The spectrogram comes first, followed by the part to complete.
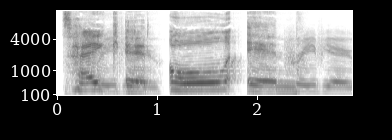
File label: UK female; beanstalk-audio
